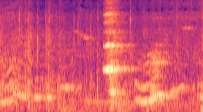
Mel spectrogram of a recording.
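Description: A dog whining softly, with a short, louder high-pitched whine about a second in.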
